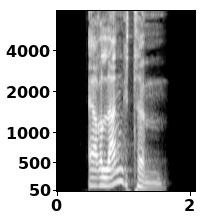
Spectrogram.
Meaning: strong dative masculine/neuter singular of erlangt
- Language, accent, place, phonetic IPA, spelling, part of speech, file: German, Germany, Berlin, [ɛɐ̯ˈlaŋtəm], erlangtem, adjective, De-erlangtem.ogg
